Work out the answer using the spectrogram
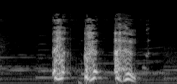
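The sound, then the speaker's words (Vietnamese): Three short, sharp dry coughs come in quick succession, each a harsh, breathy burst, standing alone against near silence. “ho khan nói”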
